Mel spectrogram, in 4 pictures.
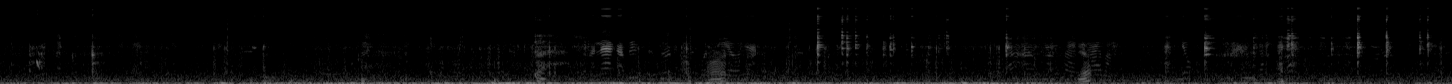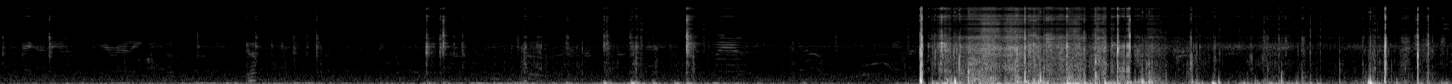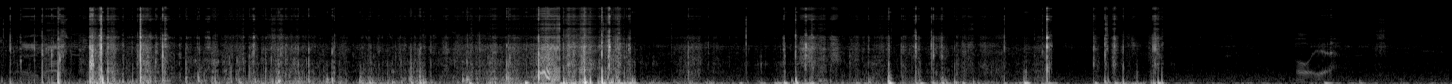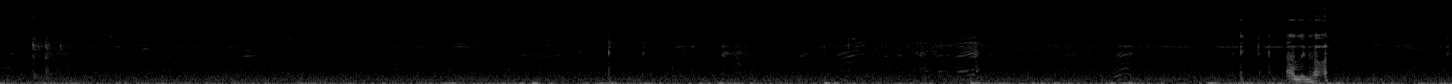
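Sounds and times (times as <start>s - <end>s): camera rubbing on metal rail: 23.8s - 40.7s.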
